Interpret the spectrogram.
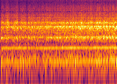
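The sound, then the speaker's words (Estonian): A steady mechanical whir of an ice cream machine churning an unflavoured yogurt mixture, with a constant motor hum and high whining tones that stay even throughout, with no voices. “aga ma panen siis äh, jäätisemasina seina.”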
